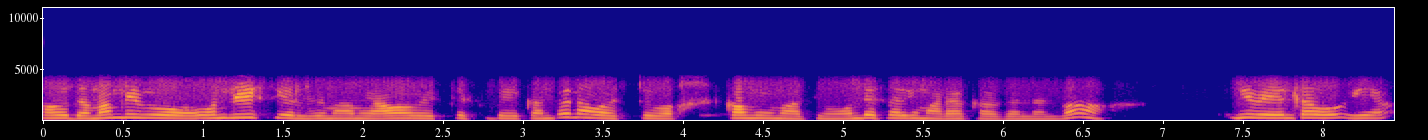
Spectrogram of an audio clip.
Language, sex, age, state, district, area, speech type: Kannada, female, 18-30, Karnataka, Bellary, urban, conversation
